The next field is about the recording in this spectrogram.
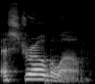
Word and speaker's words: estrobolome: I think it's the estrobolome. Yes. So think like strobe light, estrobolome. Yes.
